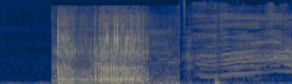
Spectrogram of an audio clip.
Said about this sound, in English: like I'm not hearing the fart. Well, it's certainly loud enough.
